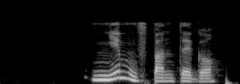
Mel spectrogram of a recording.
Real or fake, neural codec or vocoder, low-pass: fake; codec, 16 kHz in and 24 kHz out, 1 kbps, XY-Tokenizer; 7.2 kHz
